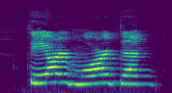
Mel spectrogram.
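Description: A child's voice reading aloud in a slow, drawn-out, sing-song way, starting about half a second in.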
